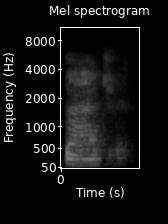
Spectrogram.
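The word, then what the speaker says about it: Bagent: Dude, Tyson Badger.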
